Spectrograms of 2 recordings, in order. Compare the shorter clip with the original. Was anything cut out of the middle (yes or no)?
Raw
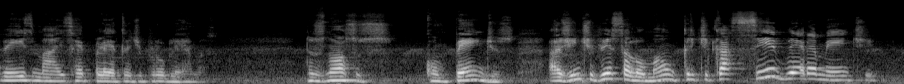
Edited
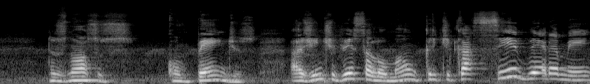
no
